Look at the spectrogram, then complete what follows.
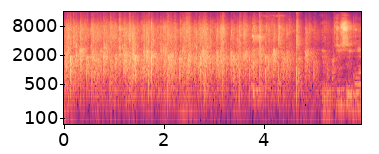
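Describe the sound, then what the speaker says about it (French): A church congregation at a Full Gospel gathering in Togo applauding loudly and continuously for their national treasurer, with dense close clapping under voices and cheers that fades slightly toward the end. "Acclamons très fort pour notre trésorier."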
